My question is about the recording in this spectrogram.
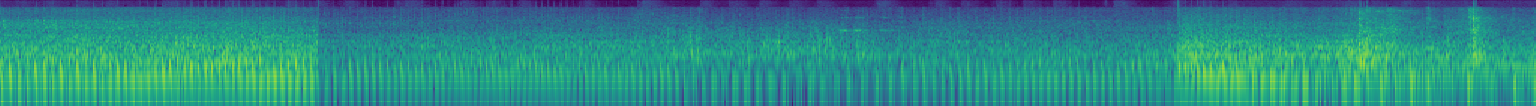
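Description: Honda Supra motorcycle's small single-cylinder four-stroke engine running as it is ridden slowly, its pitch rising over the first two seconds. The sound drops abruptly at about two seconds, runs steadily and quieter, then comes back louder near the end.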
